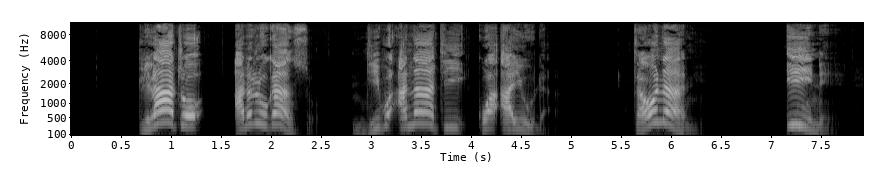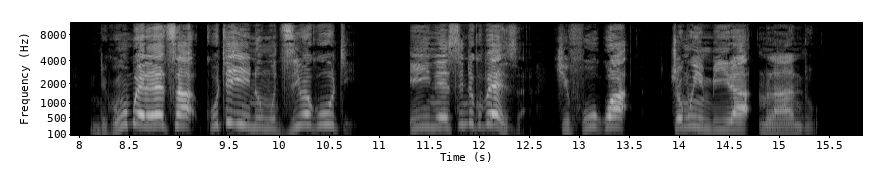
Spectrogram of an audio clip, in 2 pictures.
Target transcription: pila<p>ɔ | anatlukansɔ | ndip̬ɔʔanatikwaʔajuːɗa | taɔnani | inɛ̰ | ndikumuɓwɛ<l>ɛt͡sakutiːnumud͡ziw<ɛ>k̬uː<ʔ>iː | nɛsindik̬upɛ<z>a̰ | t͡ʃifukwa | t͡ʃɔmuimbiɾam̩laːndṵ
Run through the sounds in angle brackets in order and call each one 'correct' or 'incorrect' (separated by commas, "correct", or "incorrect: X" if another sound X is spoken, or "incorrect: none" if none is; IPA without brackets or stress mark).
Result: incorrect: t, incorrect: ɾ, correct, incorrect: t, correct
